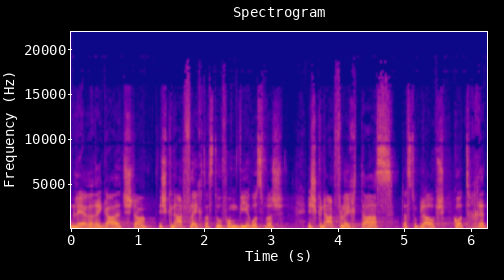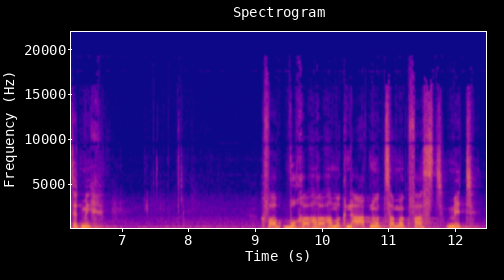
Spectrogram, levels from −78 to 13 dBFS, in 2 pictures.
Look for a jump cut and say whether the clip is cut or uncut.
cut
